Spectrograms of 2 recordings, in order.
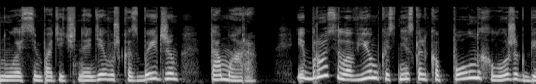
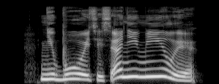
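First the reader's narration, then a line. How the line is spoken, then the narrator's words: Laughing. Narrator (Russian): засмеялась менеджер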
